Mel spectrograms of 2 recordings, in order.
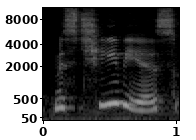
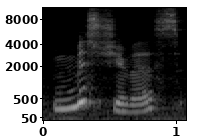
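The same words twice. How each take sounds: First: The word is said with four syllables. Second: The word is said with three syllables. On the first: The speaker calls it wrong. "with four syllables is not how you're supposed to pronounce this" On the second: The speaker calls it right. "It's pronounced mischievous with three syllables"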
